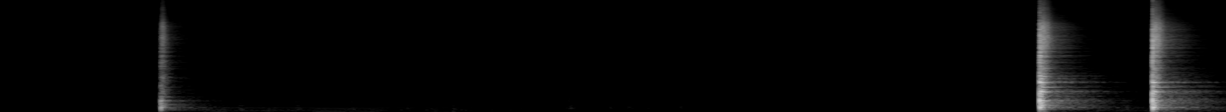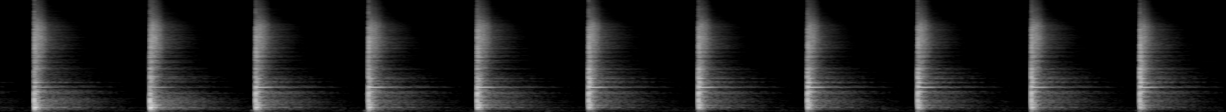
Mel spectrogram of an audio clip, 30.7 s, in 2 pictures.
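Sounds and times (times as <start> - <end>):
snare drum recorded from the top: 13.0 - 13.4, 15.8 - 16.2, 17.2 - 17.8, 18.6 - 19.0, 20.0 - 20.4, 21.4 - 21.7, 26.8 - 27.2, 28.3 - 28.6, 29.6 - 30.0.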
